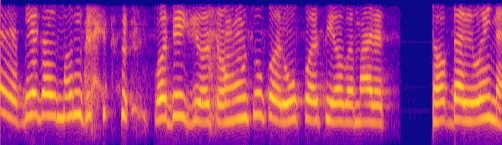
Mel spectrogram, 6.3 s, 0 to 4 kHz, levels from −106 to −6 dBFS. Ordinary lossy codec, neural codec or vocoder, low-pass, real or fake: none; codec, 16 kHz, 16 kbps, FunCodec, trained on Chinese and English, 50 frames a second; 3.6 kHz; fake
